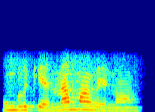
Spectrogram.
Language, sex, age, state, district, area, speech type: Tamil, female, 30-45, Tamil Nadu, Tirupattur, rural, conversation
